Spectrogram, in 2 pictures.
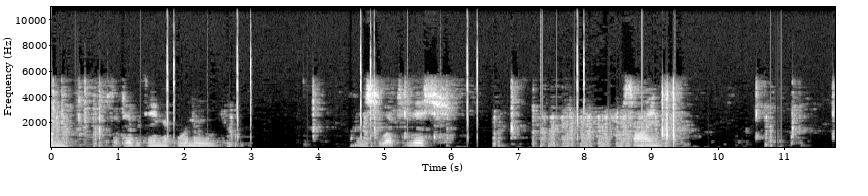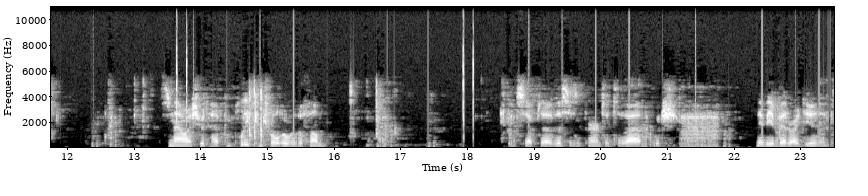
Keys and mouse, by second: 2.7 a, 4.1 middle click, 8.1 KP_1, 12.0 Tab, 13.8 KP_1, 15.8 r, 17.5 ctrl+z, 21.5-23.3 right drag.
